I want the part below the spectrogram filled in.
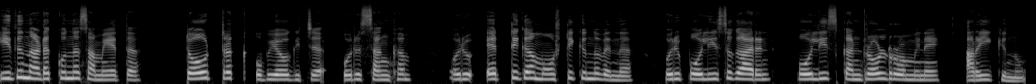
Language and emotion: Malayalam, neutral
